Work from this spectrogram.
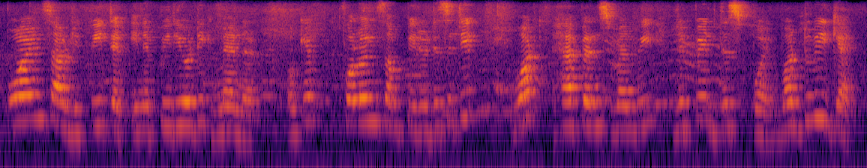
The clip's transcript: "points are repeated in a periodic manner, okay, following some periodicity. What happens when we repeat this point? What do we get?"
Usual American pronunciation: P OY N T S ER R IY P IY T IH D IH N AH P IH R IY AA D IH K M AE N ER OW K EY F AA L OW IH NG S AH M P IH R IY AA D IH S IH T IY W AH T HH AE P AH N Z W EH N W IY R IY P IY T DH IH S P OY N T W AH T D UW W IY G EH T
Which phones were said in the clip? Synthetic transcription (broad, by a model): P OY N T S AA R IY P IY T IH D IH N AH P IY R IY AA D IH K M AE N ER OW K EY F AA L OW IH NG S AH M P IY R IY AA D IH S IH T IY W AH T HH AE P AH N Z W EH N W IY R IY P IY T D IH S P OY N T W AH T D UW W IY G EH T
